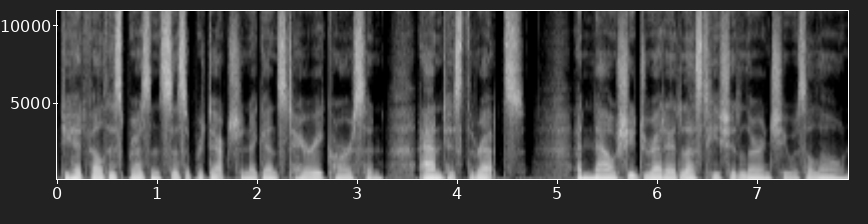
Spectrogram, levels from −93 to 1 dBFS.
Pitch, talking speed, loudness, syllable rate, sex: 165 Hz, 190 wpm, -21 LUFS, 5.0 syllables/s, female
